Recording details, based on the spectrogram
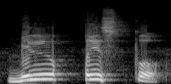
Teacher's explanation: یہاں پر دیکھیں طا ہے تو رکیں گے تو اس کو طا کو بھی ساکن کریں گے, اور جب طا ساکن ہوگا تو اس میں قلقلہ ہوگا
